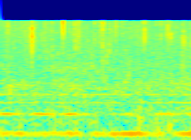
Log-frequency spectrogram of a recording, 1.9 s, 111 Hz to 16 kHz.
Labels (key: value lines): label: biophony, midshipman
recorder: SoundTrap 500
